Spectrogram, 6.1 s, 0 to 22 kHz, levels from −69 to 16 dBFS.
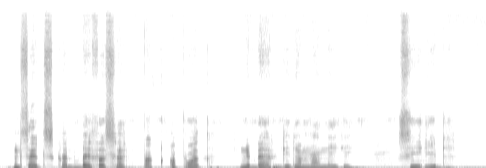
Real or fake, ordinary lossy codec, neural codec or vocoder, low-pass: fake; none; codec, 44.1 kHz, 2.6 kbps, SNAC; none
